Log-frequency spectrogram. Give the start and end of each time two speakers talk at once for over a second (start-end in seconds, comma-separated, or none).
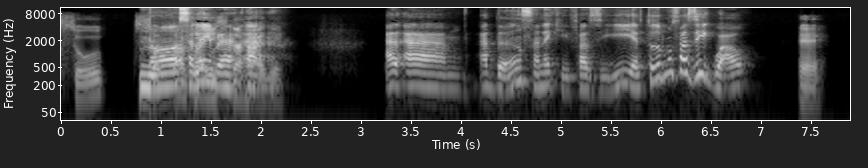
0.8-2.2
